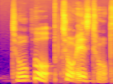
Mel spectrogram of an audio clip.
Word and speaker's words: taupe: Interestingly, there are some companies now that are developing, how do you pronounce it, T-A-U-P-E? Torp, thank you.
